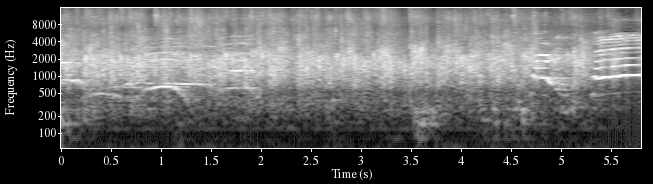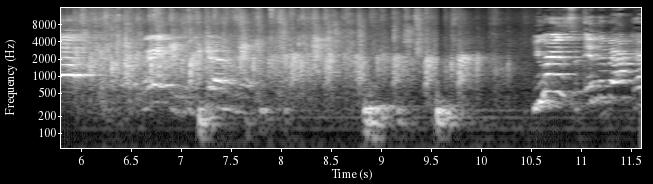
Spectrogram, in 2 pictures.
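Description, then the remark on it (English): A comedy show audience breaks into sustained applause for itself, dense clapping with a few whoops and cheers rising above it, the clapping thinning toward the end. “You are, so round of applause for yourselves for being fucking amazing audience.”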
